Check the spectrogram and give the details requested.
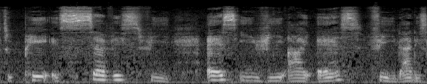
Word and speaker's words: SEVIS: then you have to pay a service fee, SEVIS fee, that is how it's pronounced, a service fee, and then you can book your appointment at the embassy.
